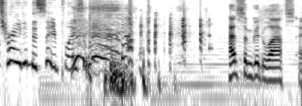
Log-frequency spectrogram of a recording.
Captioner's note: laughing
